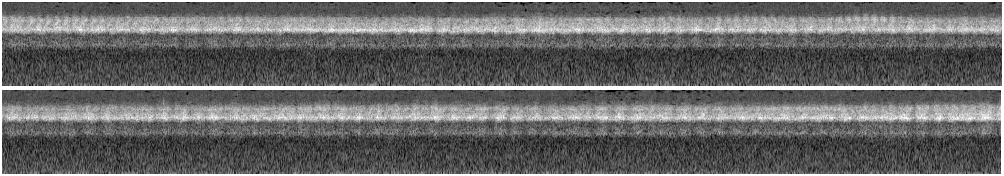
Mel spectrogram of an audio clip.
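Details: Long unbroken cicada chorus from Evia, Greece's second-largest island, on a hot summer day, a loud high sizzling whine that holds steady throughout, with a softer lower hiss beneath.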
